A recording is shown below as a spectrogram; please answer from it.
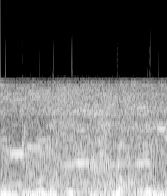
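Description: A live rock band playing loudly: electric guitars, bass guitar and drums together.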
